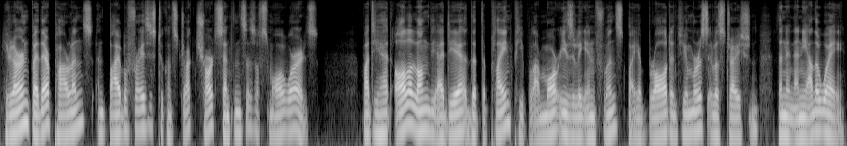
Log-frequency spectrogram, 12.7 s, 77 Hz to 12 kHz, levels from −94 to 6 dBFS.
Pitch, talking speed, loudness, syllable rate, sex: 120 Hz, 195 wpm, -20 LUFS, 5.5 syllables/s, male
